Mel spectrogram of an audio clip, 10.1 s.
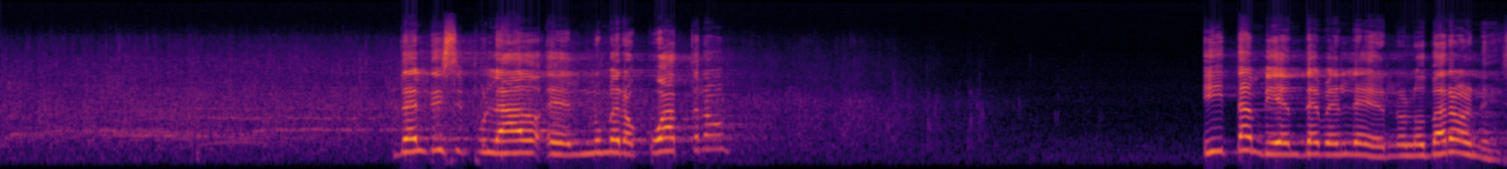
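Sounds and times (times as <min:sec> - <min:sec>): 
small crowd applauding: 0:00.0 - 0:03.2, 0:04.6 - 0:07.1
speech: 0:02.6 - 0:05.0, 0:08.0 - 0:10.0.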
